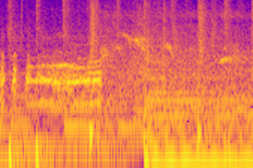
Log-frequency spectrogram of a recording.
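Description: Farm chickens cluck and call in short overlapping bursts over a steady low hum, with a faint crow-like drawn-out note, moderately close and without talk.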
